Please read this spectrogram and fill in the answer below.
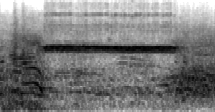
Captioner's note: whistling; spectators exclaiming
